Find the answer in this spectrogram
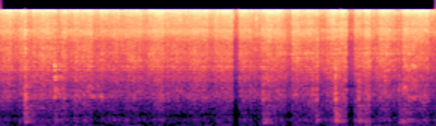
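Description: Chopped tomato, onion and green chilli sizzling in mustard oil in a pan, with a steel spatula stirring and scraping against the pan in several short strokes.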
